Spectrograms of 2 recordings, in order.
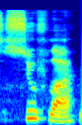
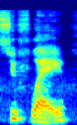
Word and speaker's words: Souffle: But he definitely did the Souffle line, which I have been pronouncing it wrong. Apparently it's Souffle, not Souffle. The first hint I got of that is there's no like accent over the E.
